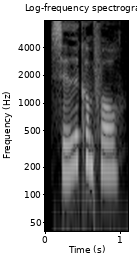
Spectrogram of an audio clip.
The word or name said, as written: siddekomfort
